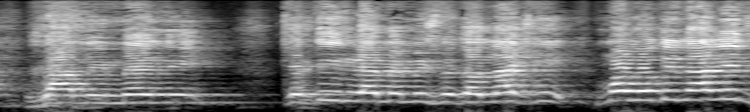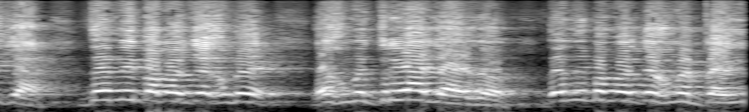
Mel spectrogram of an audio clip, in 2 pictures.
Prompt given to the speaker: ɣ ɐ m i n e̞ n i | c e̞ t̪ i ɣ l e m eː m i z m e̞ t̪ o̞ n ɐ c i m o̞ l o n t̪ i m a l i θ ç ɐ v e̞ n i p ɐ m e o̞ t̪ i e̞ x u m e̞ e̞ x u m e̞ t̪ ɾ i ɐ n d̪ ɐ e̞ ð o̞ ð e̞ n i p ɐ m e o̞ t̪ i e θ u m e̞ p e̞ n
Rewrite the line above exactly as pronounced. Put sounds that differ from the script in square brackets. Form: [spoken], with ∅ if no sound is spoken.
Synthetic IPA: ɣ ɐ m i [m] e̞ n i | c e̞ t̪ i ɣ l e m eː m i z m e̞ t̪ o̞ n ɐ c i m o̞ l o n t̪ i [n] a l i θ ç ɐ [ð] e̞ n i p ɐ m e o̞ t̪ i e̞ x u m e̞ e̞ x u m e̞ t̪ ɾ i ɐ n d̪ ɐ e̞ ð o̞ ð e̞ n i p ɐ m e o̞ t̪ i e [x] u m e̞ p e̞ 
